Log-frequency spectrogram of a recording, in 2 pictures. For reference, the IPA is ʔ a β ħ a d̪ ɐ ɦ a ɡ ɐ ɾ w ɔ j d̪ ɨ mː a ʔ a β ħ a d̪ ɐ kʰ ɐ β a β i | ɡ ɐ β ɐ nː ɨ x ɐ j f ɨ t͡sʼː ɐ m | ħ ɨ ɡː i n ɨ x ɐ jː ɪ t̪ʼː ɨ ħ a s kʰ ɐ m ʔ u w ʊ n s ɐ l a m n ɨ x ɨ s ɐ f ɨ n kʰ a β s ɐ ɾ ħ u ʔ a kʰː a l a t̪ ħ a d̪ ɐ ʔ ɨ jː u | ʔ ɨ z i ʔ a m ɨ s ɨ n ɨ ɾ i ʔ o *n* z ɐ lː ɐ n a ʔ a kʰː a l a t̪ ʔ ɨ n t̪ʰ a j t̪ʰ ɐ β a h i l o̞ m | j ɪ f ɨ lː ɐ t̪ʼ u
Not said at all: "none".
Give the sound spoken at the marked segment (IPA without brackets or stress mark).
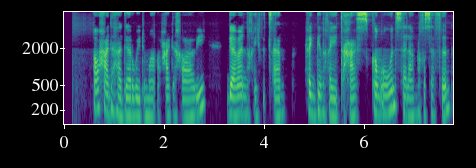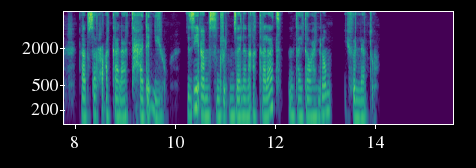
m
